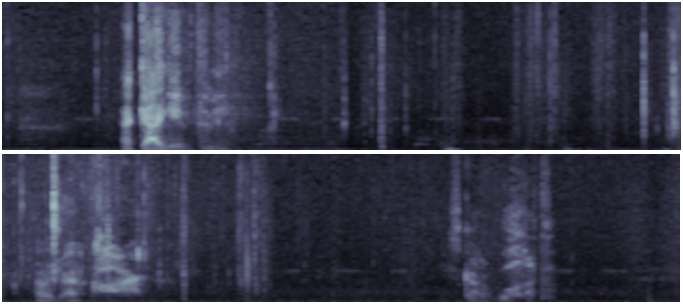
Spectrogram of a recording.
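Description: A second man speaks calmly.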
